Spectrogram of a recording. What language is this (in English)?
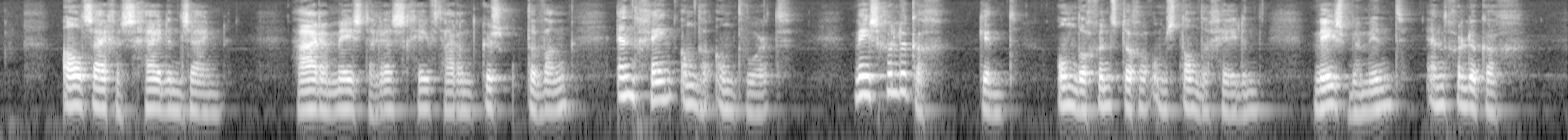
Dutch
